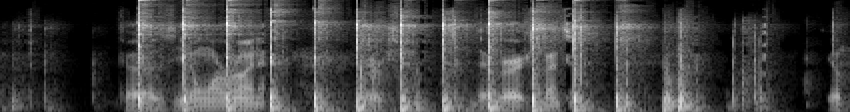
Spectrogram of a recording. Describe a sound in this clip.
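A metal tool taps and scrapes against a metal pot.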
